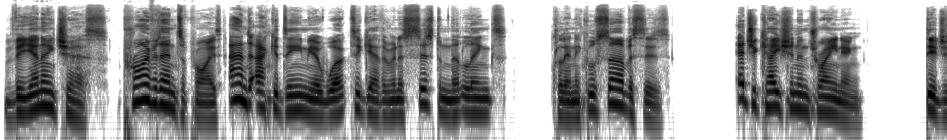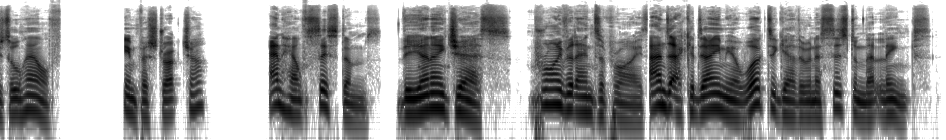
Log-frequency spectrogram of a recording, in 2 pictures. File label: Corp VO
